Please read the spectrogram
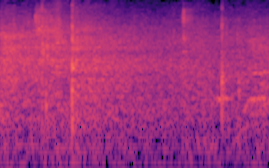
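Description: Ice rink game sound: a steady hiss of skates and arena noise, with a few sharp clicks of hockey sticks on the puck, one about half a second in and two close together near the end.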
